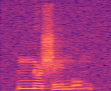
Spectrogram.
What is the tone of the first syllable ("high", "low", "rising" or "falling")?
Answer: high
